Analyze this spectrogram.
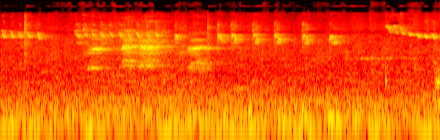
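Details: Seven-year-old white-rumped shama, known as murai Aceh, from Tangse, giving a soft passage of clear whistled notes and short trills over a steady background hiss.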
